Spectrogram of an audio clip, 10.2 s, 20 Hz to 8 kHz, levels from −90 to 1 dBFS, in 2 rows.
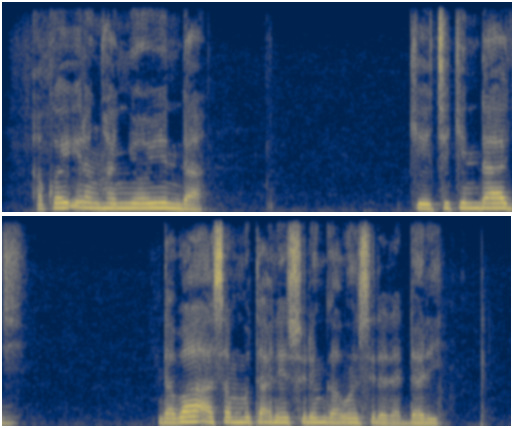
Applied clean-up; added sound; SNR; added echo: none; none; none; none.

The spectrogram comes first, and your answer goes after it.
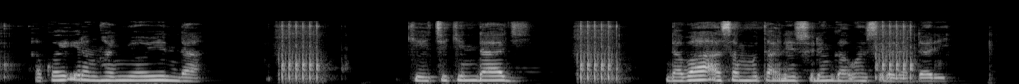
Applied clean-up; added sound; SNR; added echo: classical method WPE with log-MMSE.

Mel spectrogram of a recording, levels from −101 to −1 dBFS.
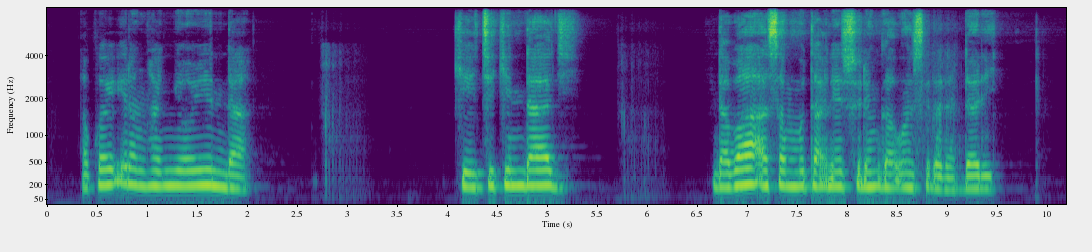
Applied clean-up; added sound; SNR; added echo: neural mask model DeepFilterNet 3.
